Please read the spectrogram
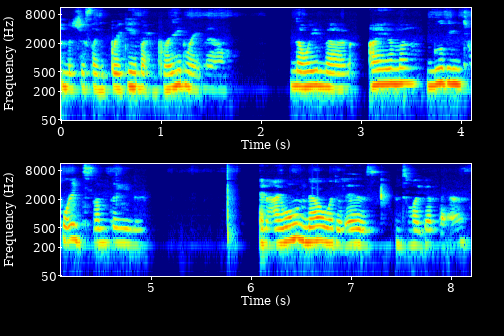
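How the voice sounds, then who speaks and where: A woman's high voice with fairly even intonation and long, frequent pauses. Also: moderate pace. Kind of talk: casual reflective monologue.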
